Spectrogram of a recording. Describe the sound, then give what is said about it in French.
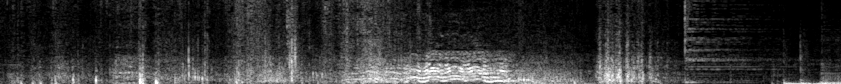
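A pony whinnies in the distance in answer to a whistle, a rising, wavering neigh over a scatter of quick hoofbeats drumming as it gallops closer. “Un hennissement lointain lui répond. Un instant plus tard, Ablut, son fidèle poney, arrive au galop.”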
